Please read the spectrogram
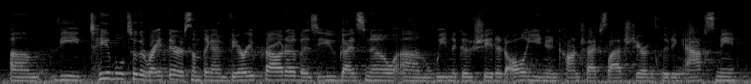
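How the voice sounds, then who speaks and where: With hardly any pauses, a woman with a fairly low pitch speaks at a fairly quick pace in very even loudness and fairly even intonation, with audible room echo. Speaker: city department director. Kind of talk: budget presentation to council committee. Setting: council committee hearing. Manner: fast.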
